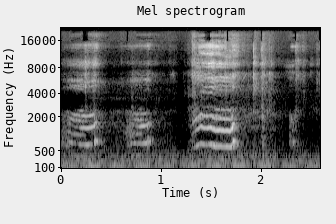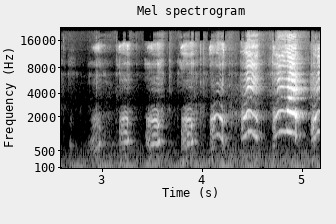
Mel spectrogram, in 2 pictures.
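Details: Presa Canario puppies in Ecuador, born 25 October 2019. Repeated whining yelps, each a wavering, arched tone. They start sparse, then come faster and louder toward the end, with a low electrical hum underneath.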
